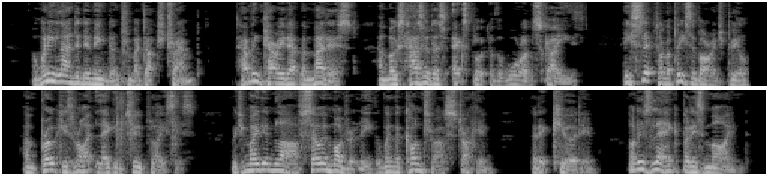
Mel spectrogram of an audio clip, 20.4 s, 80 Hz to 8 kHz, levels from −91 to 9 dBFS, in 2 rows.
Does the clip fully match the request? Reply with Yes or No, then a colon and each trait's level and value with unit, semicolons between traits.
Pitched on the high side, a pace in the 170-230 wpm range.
No: medium, 140 Hz; average, 185 wpm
